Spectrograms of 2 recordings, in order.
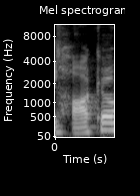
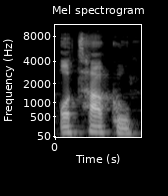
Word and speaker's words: otaku: once said this: "The otaku mind is very simple, but that simplicity can be good." And to me, the simplicity is basically taco mind. No, so otaku, not taco.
